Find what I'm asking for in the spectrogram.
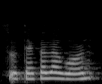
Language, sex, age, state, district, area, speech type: Goan Konkani, female, 18-30, Goa, Sanguem, rural, spontaneous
